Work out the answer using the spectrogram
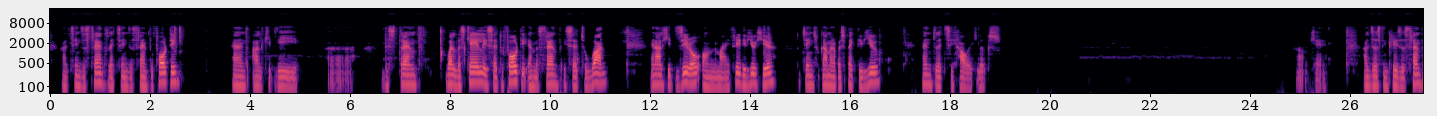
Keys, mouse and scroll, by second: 5.7 click, 14.3 KP_0, 15.4-16.1 scroll down 4, 18.4 click, 25.4 click, 27.3 click.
